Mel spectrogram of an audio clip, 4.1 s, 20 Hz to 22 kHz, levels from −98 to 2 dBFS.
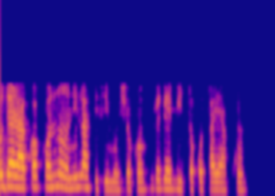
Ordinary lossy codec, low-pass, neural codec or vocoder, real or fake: none; 3.6 kHz; none; real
